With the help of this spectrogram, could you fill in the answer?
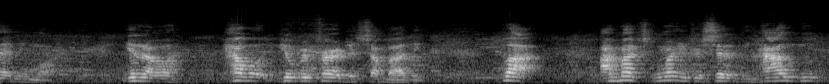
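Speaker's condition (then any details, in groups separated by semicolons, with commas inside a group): Cerebral palsy, mild; mainly affects speech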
